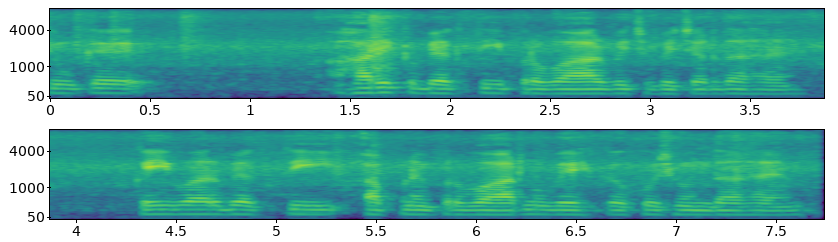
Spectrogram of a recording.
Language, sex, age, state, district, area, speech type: Punjabi, male, 45-60, Punjab, Mohali, rural, spontaneous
